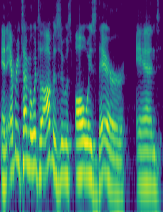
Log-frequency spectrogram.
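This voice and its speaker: A man in his mid-forties with a voice a little higher than most men's. He tells stories in an easygoing way, laughs often, and stumbles over repeated words as he gets going. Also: expressive, brisk, a little mellow. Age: 40s. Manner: chatty storyteller, laughs easily, repeats words when starting. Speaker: guest, men's coach. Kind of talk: casual conversation.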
